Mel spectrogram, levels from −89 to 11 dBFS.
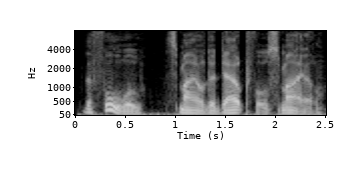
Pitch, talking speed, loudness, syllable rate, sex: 95 Hz, 145 wpm, -16 LUFS, 4.0 syllables/s, male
